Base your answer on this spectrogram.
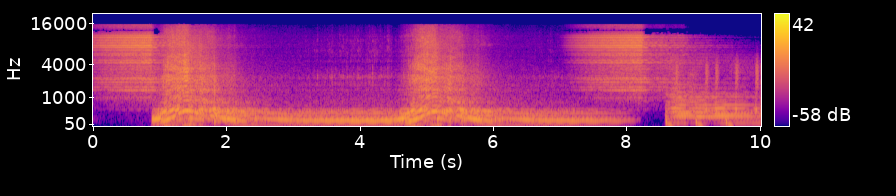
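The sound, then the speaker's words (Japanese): A Ferrari F430 sports car engine from 2005 revs twice. Each time the engine note climbs sharply to a loud, high peak and then falls back to a steady idle between the blips. “本日はフェラーリ F430”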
